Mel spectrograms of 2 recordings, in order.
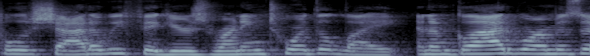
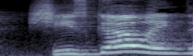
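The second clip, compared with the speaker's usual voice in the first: loud, higher warning cry; alarmed cry; 4 semitones higher, 11 dB louder than usual. Acted. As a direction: yell it out as the mine gives way. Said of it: "the sheriff cries".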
